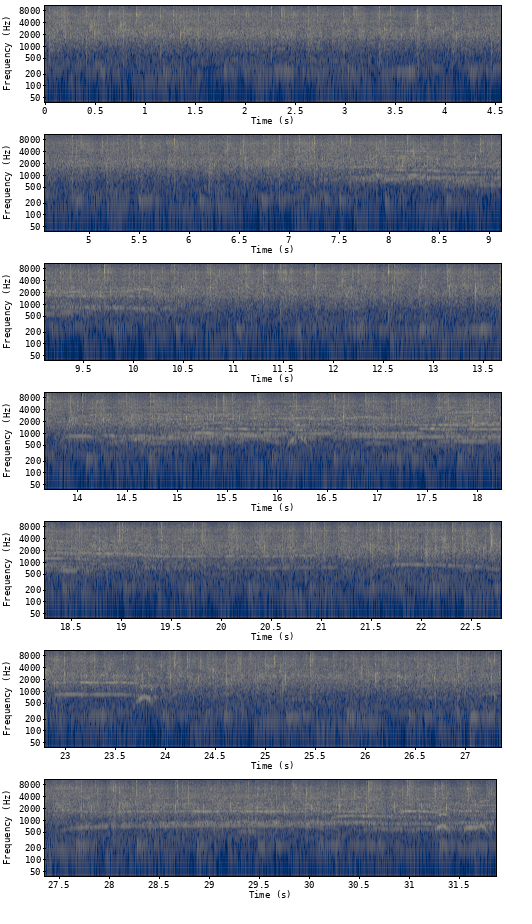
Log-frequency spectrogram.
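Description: Theatre audience applauding steadily, with music playing along; a melody comes in about eight seconds in.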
